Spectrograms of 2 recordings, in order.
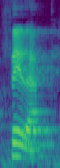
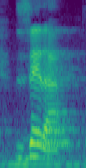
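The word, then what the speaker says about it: zeta: de esta letra pero no se llama Z se llama seda seda es un sonido muy parecido como si tuviera una y adelante y se pronuncia precisamente de ese bien continuamos Vamos a siguiente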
